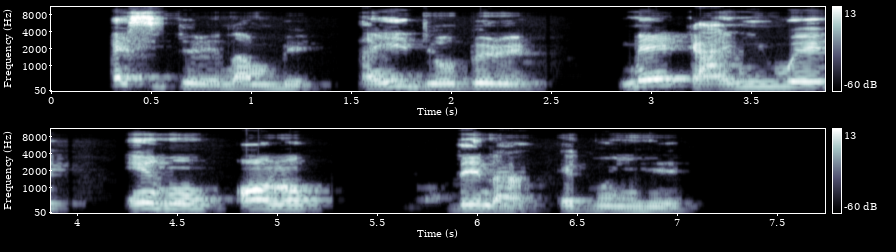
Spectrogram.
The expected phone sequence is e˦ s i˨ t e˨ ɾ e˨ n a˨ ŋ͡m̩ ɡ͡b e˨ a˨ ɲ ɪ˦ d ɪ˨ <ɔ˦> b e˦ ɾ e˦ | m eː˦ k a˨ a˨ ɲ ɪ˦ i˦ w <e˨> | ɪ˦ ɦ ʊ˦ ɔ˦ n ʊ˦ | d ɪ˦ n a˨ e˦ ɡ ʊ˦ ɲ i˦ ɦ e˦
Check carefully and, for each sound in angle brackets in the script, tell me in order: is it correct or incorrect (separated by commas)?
incorrect, incorrect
